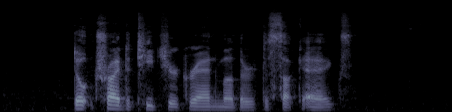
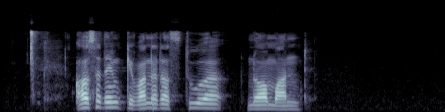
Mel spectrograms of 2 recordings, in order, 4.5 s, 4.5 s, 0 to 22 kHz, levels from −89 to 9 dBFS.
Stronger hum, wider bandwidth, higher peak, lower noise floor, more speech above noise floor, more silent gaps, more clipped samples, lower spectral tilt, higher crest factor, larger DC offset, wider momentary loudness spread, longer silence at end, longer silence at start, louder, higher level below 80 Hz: neither; first, 14 kHz vs 7.4 kHz; second, -22 dBFS vs -2 dBFS; first, -83 dBFS vs -76 dBFS; second, 40 dB vs 56 dB; neither; neither; about the same, -3 dB/octave vs -3.5 dB/octave; about the same, 24 dB vs 20 dB; neither; about the same, 10 LU vs 8 LU; second, 1 s vs 1.5 s; first, 0.75 s vs 0.3 s; second, -42 LUFS vs -22 LUFS; second, -88 dBFS vs -74 dBFS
